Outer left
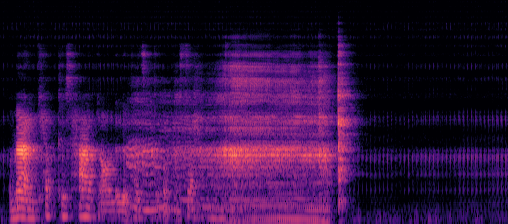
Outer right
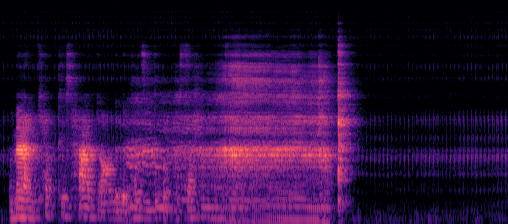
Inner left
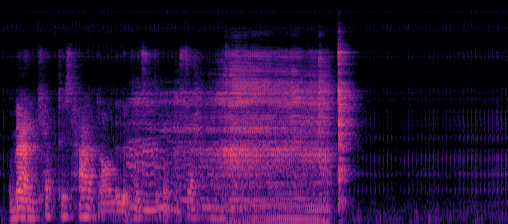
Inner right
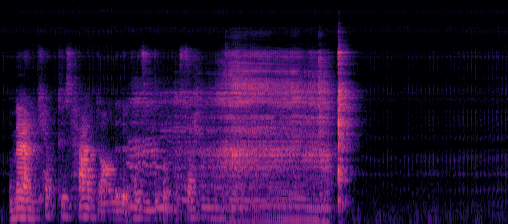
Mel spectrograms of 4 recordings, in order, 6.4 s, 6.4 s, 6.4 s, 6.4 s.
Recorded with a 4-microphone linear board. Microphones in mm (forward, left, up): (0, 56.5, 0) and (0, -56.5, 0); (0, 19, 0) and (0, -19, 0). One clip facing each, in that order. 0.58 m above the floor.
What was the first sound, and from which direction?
A woman speaking, 10° left (ahead or behind).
